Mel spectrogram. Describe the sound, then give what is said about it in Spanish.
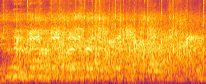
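Audience applause at a feminist assembly, a thick and steady stretch of clapping with voices mixed in. “Un aplauso.”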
